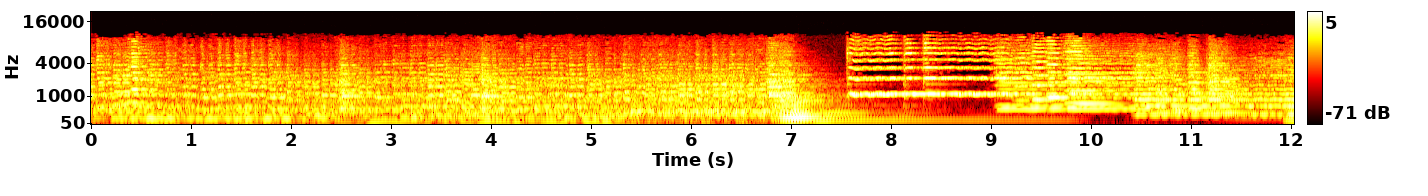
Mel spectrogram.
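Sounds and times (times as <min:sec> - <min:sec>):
violins and cello playing: 0:00.0 - 0:12.0.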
